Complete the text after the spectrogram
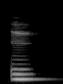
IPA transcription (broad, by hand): i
